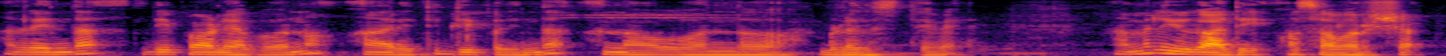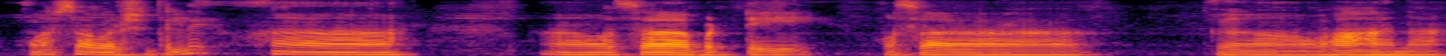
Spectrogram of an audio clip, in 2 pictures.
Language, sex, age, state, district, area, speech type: Kannada, male, 45-60, Karnataka, Shimoga, rural, spontaneous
